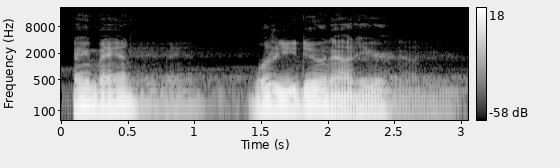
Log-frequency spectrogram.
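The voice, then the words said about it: Slightly southern accent. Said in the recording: “he spoke in a slightly southern accent.”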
